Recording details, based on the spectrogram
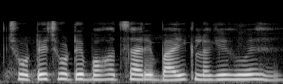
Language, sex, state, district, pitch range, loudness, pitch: Hindi, female, Bihar, West Champaran, 220-235 Hz, -14 LUFS, 225 Hz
